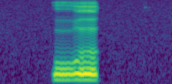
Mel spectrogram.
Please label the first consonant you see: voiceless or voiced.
voiced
